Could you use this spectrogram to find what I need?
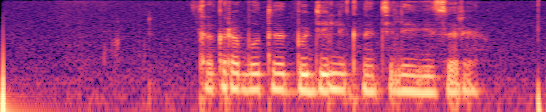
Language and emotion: Russian, neutral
